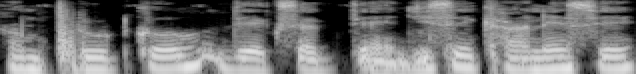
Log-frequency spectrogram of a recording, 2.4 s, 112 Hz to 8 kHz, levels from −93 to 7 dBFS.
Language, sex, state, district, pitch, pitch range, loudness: Hindi, male, Chhattisgarh, Korba, 150 Hz, 140-155 Hz, -13 LUFS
